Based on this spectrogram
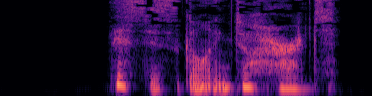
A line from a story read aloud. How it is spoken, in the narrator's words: she muttered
